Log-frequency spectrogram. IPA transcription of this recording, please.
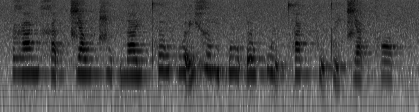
ɣ a˧ ŋ x a˨˩ t̚ t͡ɕ a˧ w t͡ɕ u˨˩ t̚ n a˨˦ j t̪ʰ ə˧ w h w ə̰˧˥ j ɣ ə˧ m ʔ u˧ ʔ ə˨˦ w k w ɨ̰˧˨ w t̪ʰ a˦˥ k̚ f ɨ̰˧˨ t̪ ɨ̰˧˨ t͡ɕ a˨˩ k̚ x ɔ˨˩ p̚

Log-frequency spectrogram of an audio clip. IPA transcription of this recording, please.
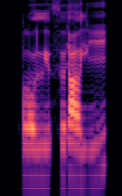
lˠ u lʲ ʉ θ ʏ ɾ ɑ ɐ̯ j i

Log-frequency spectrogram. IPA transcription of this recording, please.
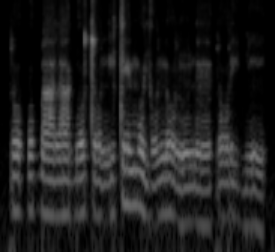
ɾ o˨ k͡p o˧ ɡ͡b a˨ l a˧ ɡ͡b o˧ t o˨ n i˨˦ t e˦ m o˦˨ j o˨˦ n o˦˨ l ũ˧ n ɛ̃˧ | ɾ o˧ ɾ i˨ ɡ͡b ĩ˨

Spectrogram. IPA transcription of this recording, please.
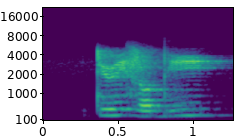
t ø i̯ z ɔ d̪ i

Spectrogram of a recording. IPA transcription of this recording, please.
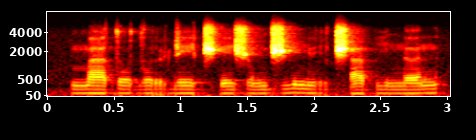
m a t o d o r ɖ e t͡ʃʼ e ʃ ʊ n d͡ʒ i n y r t͡ʃʼ a p i n ɐ n

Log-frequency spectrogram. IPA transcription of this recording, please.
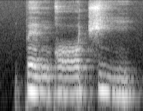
p ɛ ŋ ɡ ɔ t͡ʃ i

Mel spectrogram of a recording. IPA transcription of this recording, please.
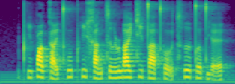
pʰ i˧˥ p ɑ˥˩ ʊ̯ k a̰˨˩ ɪ̯ t̪ʰ u˥ pʰ i˥˩ x a˧˥ n t͡s ɹ̩˥ ɻ w a˥ ɪ̯ t͡ɕ i˥˩ t̪ ä˧˥ t̪ʰ o̰˨˩ ʊ̯ t͡sʰ ɹ̩˥˧ t̪ ɤ˥˩ t̪ j ɛ̰˨˩˦

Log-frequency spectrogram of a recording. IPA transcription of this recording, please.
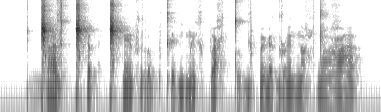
ɡ͡ǁ a z ǁʰ ɛ p ǁʰ ẽ f r o p kʼ e ɡ m ẽ x p ɘ ħ tː u ɡ e p ɛ̃ ɽ ɘ ɡ ɹ ɛ̃ n ã ħ dˤ ã ʕ a

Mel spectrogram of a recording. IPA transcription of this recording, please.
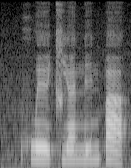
x w e˥˩ ɪ̯ t͡ɕ j ɛ˥ n i˥ n p ä˥˩

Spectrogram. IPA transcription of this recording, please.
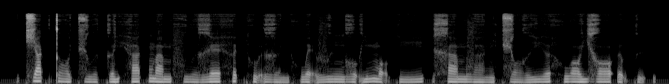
t͡ɕ a˦˥ k̚ t̪ ɔ̤˨˩ t͡ɕ ṳ˨˩ ə̯ k ə˧ j h a˦˥ k̚ m a˧ m f ṳ˨˩ ə̯ ɣ ɛ˧ h ə˦˥ t̚ h ṵ˧˨ ə̯ ɣ ə̤˨˩ n h w ɛ̰˧˨ v ɨ˧ ŋ ɣ o̰˧˥ j m ɔ̰˧˨ k i˨˦ | x a˧ m v a̤˨˩ ŋ t͡ɕ ɔ̤˨˩ ɣ i˨˦ ə̯ h w ɔ˧ j ɣ ɔ˧ ʔ ə̰˧˨ w k ɨ̰˧˨ ʔ

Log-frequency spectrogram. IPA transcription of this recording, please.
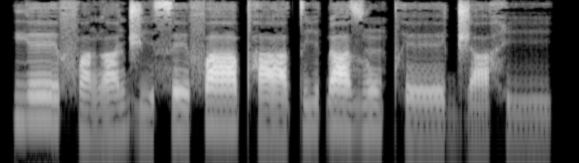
j eː˦ f ã˨ ɡ ã˨˦ d͡ʒ i˨ s e˦ f aː˦ pʰ aː˨ t i˦ ɗ a˦ z ũ˦ pʰ eː˨ d͡ʒ a˨˦ h iː˦

